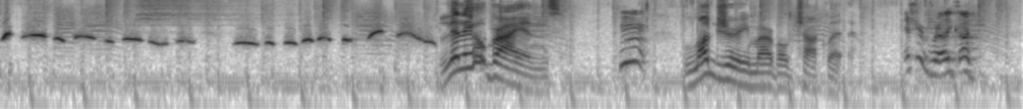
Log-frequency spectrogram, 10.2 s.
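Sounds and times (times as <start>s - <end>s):
person whistling a bright bouncy soap-commercial jingle: 0.0s - 4.5s
speech: 4.4s - 9.9s.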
